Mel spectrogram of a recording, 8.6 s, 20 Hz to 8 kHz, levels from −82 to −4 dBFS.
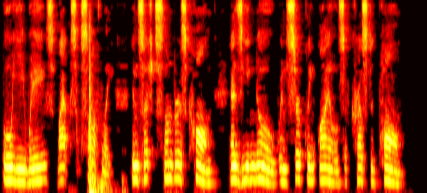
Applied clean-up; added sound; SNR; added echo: classical method Wiener filter.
